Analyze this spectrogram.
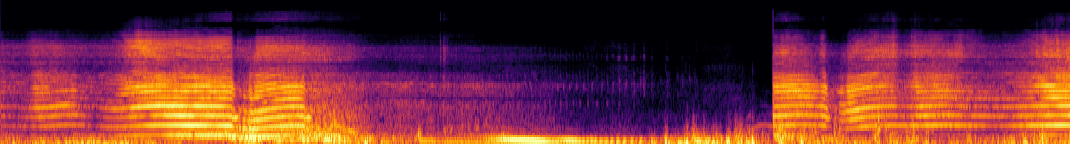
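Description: Two-stroke snowmobile engines revving hard in deep powder. A high, steady engine note holds, then winds down about two seconds in, and a lower note glides past. Near six seconds a sled opens up again to a high held pitch that starts to fall away at the very end.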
